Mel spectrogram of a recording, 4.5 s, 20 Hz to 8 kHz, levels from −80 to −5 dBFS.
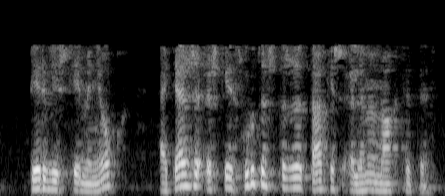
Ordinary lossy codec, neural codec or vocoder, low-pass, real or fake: AAC, 16 kbps; none; 7.2 kHz; real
